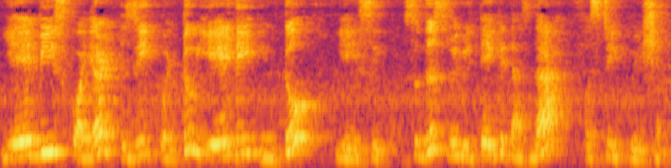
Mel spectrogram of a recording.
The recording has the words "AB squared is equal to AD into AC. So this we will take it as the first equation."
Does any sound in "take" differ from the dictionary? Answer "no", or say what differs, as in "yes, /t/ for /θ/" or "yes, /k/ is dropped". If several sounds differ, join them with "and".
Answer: no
